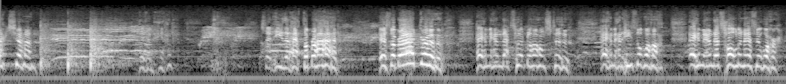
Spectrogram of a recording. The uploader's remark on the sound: Preaching at Muldrow Holiness campmeeting Muldrow Ok. Broadcast on Echoes of Holiness Radio.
